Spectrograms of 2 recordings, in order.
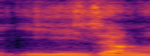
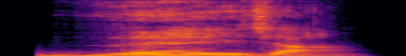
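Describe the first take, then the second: First: The word begins directly with a vowel. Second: The word begins with an L sound. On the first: It is the standard South Korean form of the word. The speaker calls it right. "그냥 편하게 이장 하면 될 거라" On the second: It is the North Korean form of the word. The speaker calls it wrong. "발음하려면 혓바닥을 이 이 입천장에 대야 돼"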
